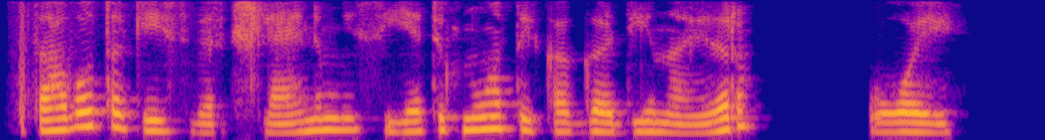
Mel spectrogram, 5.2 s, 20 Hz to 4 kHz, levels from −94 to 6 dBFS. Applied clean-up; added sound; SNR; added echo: none; none; none; none.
